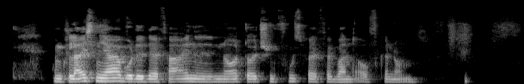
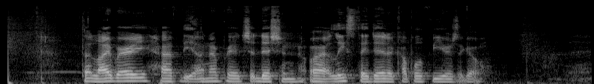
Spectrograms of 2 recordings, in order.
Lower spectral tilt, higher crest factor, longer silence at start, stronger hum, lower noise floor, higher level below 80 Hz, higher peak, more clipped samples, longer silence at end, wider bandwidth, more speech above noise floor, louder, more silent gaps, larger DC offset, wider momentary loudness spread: about the same, -5 dB/octave vs -5.5 dB/octave; about the same, 18 dB vs 20 dB; first, 0.25 s vs 0.1 s; neither; second, -44 dBFS vs -53 dBFS; second, -64 dBFS vs -50 dBFS; first, -2 dBFS vs -8 dBFS; neither; first, 0.55 s vs 0.1 s; second, 14.5 kHz vs 16 kHz; about the same, 26 dB vs 28 dB; first, -18 LUFS vs -26 LUFS; neither; neither; about the same, 16 LU vs 17 LU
